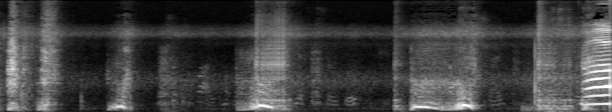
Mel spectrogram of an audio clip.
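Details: A female Golden Retriever called Honey, guarding her toy, gives deep, rasping growls in several separate bursts a few seconds apart. A woman talks to her between the growls, and a higher voiced sound ends the clip.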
